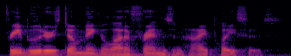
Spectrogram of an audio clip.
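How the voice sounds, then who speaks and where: A man voicing a frank, thoughtful animal pirate captain with a level, folksy and deliberate way of talking. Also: mid-range voice, steady tone, lightly acted.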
